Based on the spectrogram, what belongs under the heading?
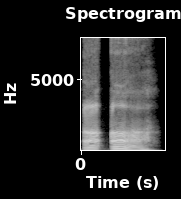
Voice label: Roman Vox Deny, voices heroes en; kingsraid-audio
